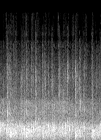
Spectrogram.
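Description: An audience claps steadily in a studio interview setting, a short burst of dense, even applause.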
